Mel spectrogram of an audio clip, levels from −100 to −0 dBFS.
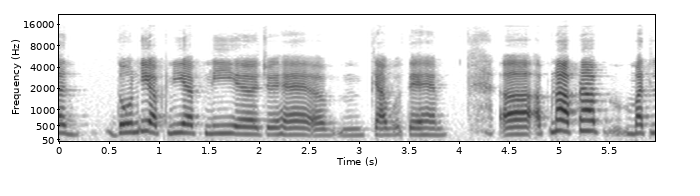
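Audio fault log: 0.79–0.82 s, compressed frames skipped: the speech jumps forward abruptly, losing around a fifth of a second of material, which points to a run of roughly twenty consecutive compressed frames either missing from the stream or rejected by the decoder as corrupt. The jump fits a 10 ms frame size.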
